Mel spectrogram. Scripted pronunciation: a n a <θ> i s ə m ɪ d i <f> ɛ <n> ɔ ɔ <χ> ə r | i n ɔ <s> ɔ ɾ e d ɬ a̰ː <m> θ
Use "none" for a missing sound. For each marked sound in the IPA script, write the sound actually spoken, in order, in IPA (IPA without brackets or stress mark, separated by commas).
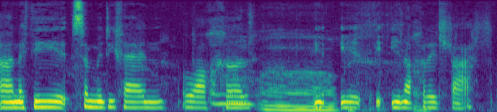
θ, f, n, χ, χ, none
